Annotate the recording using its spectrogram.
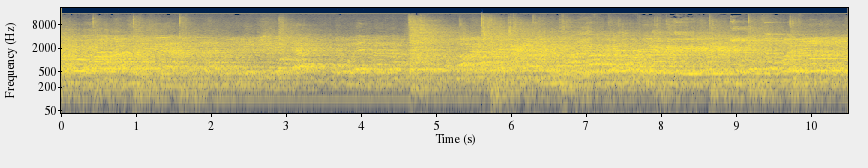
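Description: A basketball bouncing on a hardwood gym court, a few scattered bounces, with players' voices carrying in the large indoor hall.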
